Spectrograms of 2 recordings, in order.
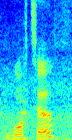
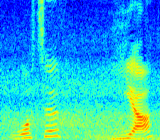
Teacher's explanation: we push the words together, so we make a contraction, and we say, what of, with the have becoming a f sound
